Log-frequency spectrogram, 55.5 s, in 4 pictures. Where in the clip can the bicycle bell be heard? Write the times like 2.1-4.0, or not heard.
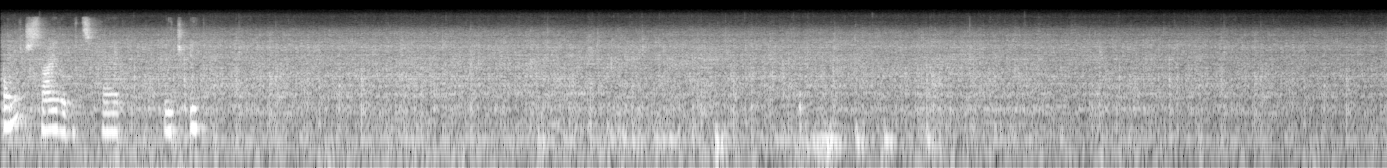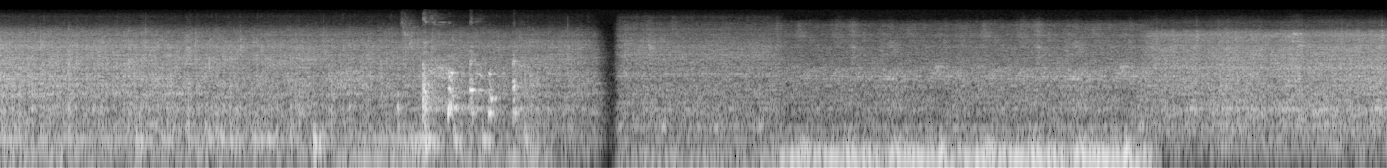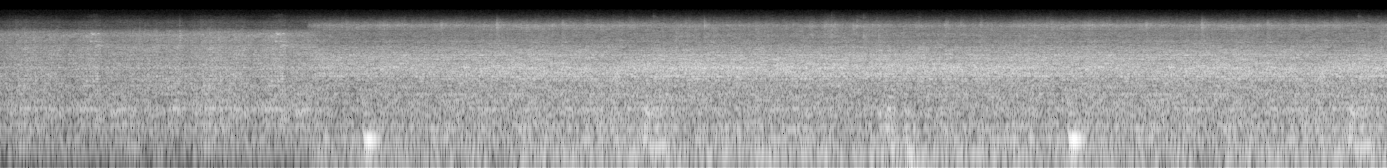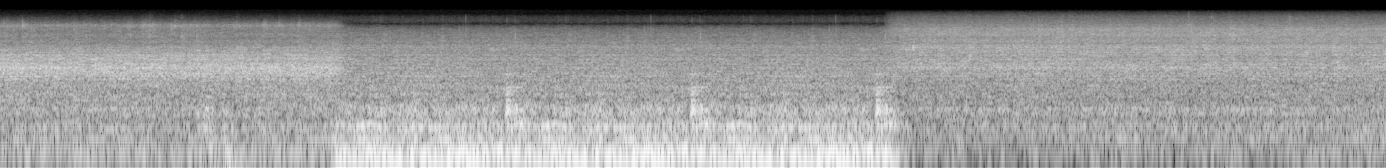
not heard.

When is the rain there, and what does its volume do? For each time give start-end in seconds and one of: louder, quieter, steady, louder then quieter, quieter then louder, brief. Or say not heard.
0.0-55.4 quieter then louder.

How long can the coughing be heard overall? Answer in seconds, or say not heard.
2 s.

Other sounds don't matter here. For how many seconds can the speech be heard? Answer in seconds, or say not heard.
2 s.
